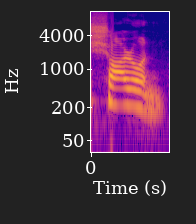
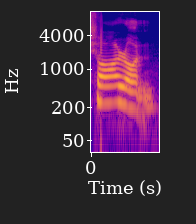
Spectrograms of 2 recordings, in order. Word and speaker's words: স্মরণ: এখানে স্মরণ, এখানে মটা উচ্চারিত হয়নি। স্বর্ণের ক্ষেত্রে মটা উচ্চারিত হয়নি, কারণ এখানে ম ফলাটি উজ্জ আছে, এখানে জাস্ট উচ্চারণ হয়েছে স্মরণ, ঠিক আছে।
